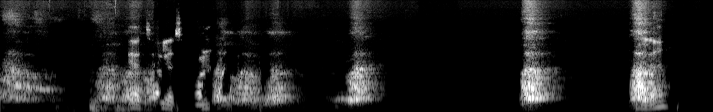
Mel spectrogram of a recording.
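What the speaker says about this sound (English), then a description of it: "Is that your dog?" A dog barks in short bursts at moderate distance while people talk over and between the barks.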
